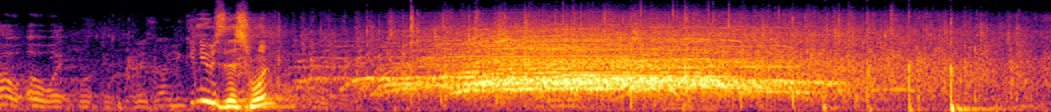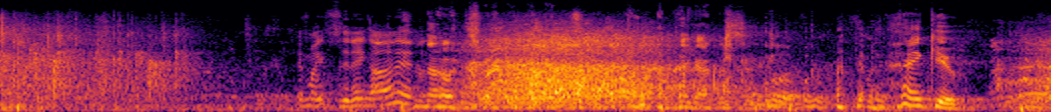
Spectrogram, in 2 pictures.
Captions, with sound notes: - Oh, oh, wait. - No, you can use this one. (audience cheering) (audience applauding) - Am I sitting on it? - No, it's right here. (audience laughs) Here you go. - Thank you.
